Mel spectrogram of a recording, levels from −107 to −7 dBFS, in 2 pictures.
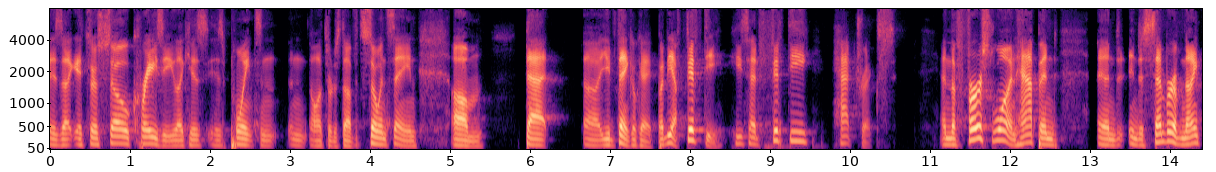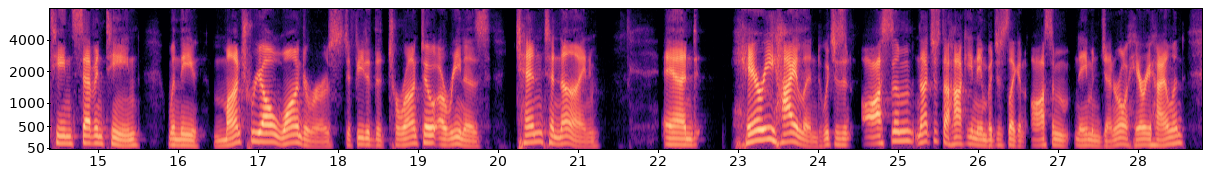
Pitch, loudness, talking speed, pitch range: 125 Hz, -23 LUFS, 160 wpm, 115-160 Hz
